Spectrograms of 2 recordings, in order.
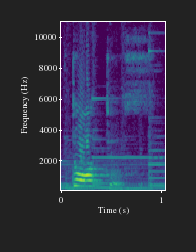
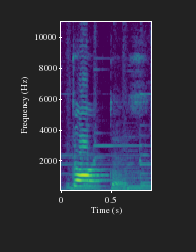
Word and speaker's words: tortoise: The next one is tortoise. Tortoise. T-O-R-T-O-I-S-E. Tortoise. The O is silent, so it is tortoise.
